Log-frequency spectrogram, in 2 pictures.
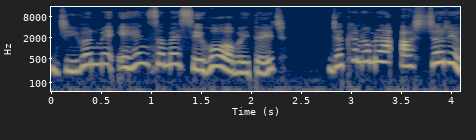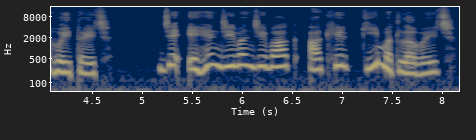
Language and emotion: Maithili, sad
